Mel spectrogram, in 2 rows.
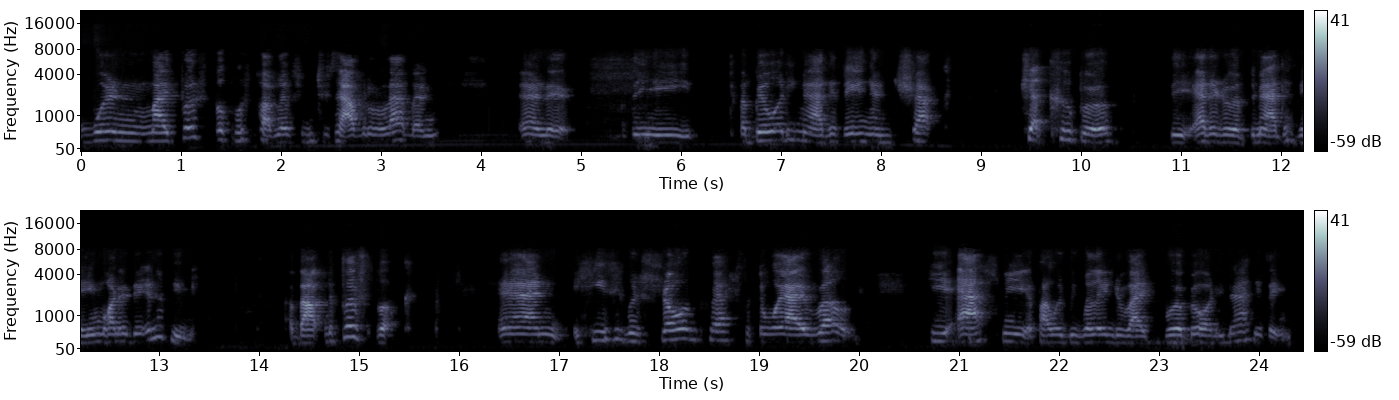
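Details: Dysarthria in an adult woman with cerebral palsy who also has a 75% hearing loss and wears hearing aids; finding: dysarthria (cerebral palsy).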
